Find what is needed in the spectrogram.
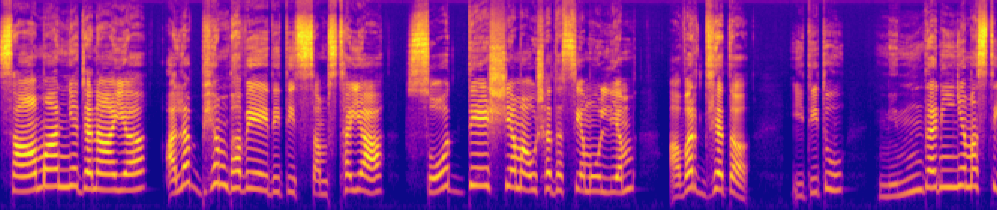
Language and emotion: Sanskrit, disgusted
